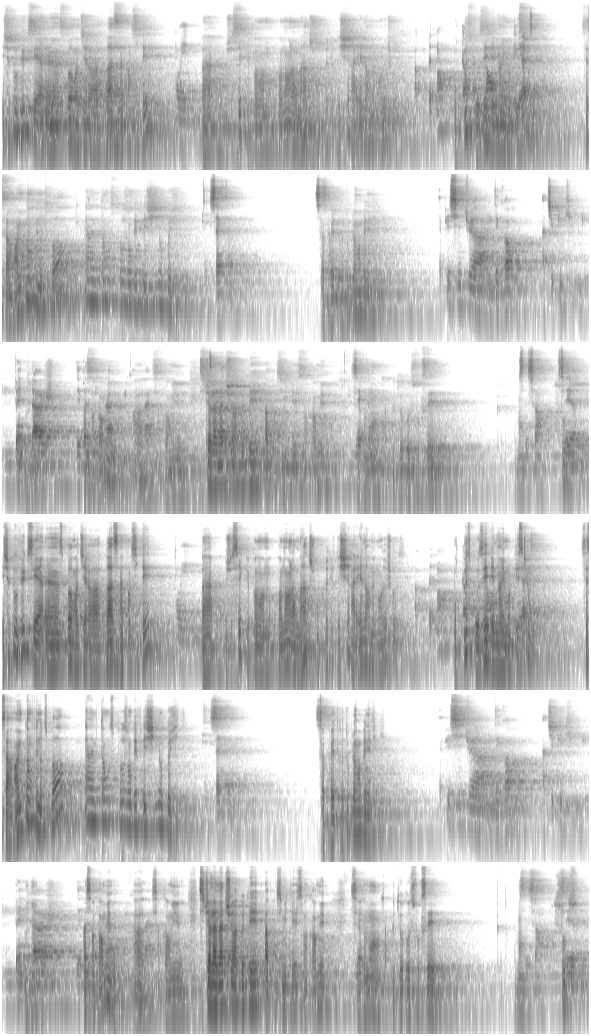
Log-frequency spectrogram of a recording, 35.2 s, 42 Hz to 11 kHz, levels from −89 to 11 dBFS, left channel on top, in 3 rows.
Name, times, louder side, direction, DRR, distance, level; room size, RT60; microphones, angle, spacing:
voice 1, 0.0-3.0 4.0-6.3 6.7-7.9 9.2-10.6 11.6-13.0 13.4-15.3 18.1-19.1 24.1-24.2 25.1-25.8 26.1-29.9 30.2-31.0 31.4-32.2 33.7-34.0 34.6-35.0, right 6 dB, 70° right, 11 dB, 0.4 m, -33 dB
voice 2, 9.2-10.5 13.4-13.5 15.8-16.4 18.0-18.2 20.6-22.0 22.7-23.1 23.5-24.5 24.9-25.7 26.1-26.5 30.5-30.9 33.8-34.3 34.6-35.0, left 4 dB, 55° left, 4 dB, 0.6 m, -37 dB
7.5 x 4.7 x 6.0 m, 2.2 s
head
